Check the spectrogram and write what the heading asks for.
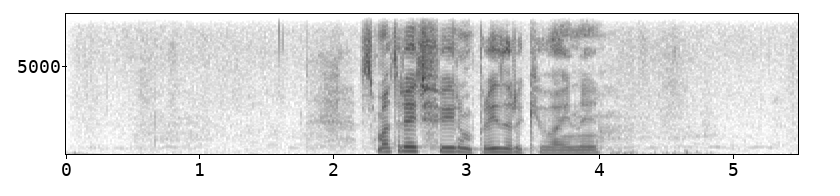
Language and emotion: Russian, neutral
